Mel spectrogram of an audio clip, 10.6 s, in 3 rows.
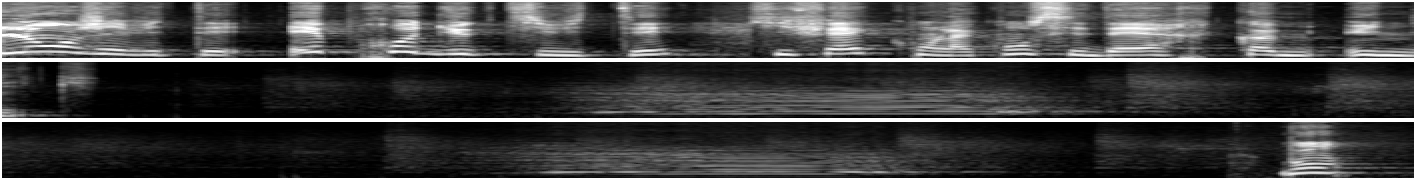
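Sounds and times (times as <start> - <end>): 
speech: 0.0 - 3.8, 10.2 - 10.5
Montbéliarde cow mooing: 4.8 - 6.4, 8.2 - 9.7.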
